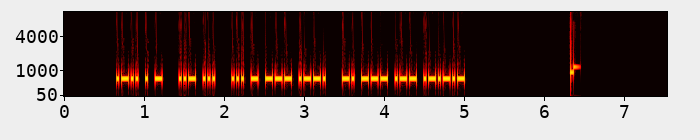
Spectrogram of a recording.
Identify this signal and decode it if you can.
Morse code, heard as a keyed tone, about 40 wpm, 700 Hz. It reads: LET US STOP NOW.
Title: Sentences from Top 1000 Words - Review Part 1 - 40wpm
